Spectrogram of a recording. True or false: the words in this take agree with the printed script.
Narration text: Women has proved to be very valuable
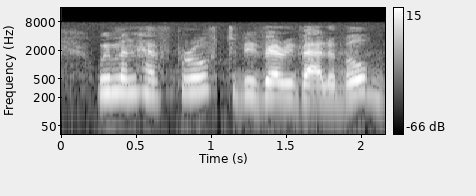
false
